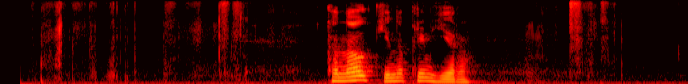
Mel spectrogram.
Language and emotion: Russian, neutral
